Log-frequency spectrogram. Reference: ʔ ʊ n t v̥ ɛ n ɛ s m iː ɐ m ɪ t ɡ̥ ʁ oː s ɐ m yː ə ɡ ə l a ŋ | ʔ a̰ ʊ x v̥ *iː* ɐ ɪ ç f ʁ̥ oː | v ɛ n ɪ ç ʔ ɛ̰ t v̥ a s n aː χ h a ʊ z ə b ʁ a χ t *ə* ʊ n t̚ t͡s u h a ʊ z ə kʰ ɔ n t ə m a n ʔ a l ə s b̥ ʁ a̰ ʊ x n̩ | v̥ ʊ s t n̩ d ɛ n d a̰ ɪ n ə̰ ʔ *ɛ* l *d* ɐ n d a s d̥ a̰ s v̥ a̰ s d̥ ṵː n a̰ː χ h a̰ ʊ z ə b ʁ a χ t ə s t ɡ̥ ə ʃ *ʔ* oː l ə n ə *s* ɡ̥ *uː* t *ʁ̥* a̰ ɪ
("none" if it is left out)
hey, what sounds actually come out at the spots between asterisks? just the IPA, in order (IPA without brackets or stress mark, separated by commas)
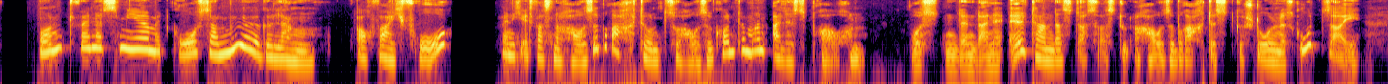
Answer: aː, ə, ɛ, t, t, s, uː, z̥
